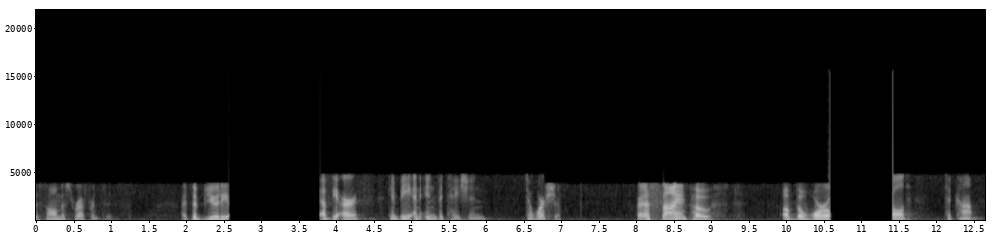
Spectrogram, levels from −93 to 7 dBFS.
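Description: At 2.58 s the sound cuts out abruptly in mid-flow and the output stays completely silent until 3.78 s, a gap of about 1.2 s. This is a playback stall. The player most likely ran dry of buffered audio or had its playback thread blocked, so nothing reached the output until it recovered. The sound then resumes.

From 3.78 s to 6.78 s the audio runs noticeably fast and high, then settles back to normal. This is catch-up at higher speed. To win back the time lost in the stall, the player resamples its backlog at 1.25 times normal rate. Because resampling moves speed and pitch together, everything is lifted by roughly four semitones for those three seconds.

Between 8.55 s and 8.65 s the sound briefly freezes into a held, fading tone or hiss before jumping ahead. This is a burst of packet loss. About 80 ms of audio never arrived in time. The receiver spent around 71 ms extending and fading the last thing it had, then resumed further along, so that stretch of the original is simply absent.

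At 10.11 to 10.15 s there is a tiny smear or wobble, a short concealed packet loss. Roughly 20 ms of the stream missed the decoder. The receiver patched the hole by continuing the preceding sound for about 19 ms and blending back into real audio, leaving a momentary blur rather than a gap.

At 10.58 s the output drops to silence again, another playback stall lasting about 0.85 s. The likely cause is again the player running out of data or being blocked. The sound comes back at 11.43 s.

From 11.43 s to the end the audio is sped up and raised in pitch once more. This second catch-up at higher speed again runs at 1.25 times normal rate, about four semitones sharp, as the player works through its backlog.

Throughout, the band stops at 4 kHz, which fits a narrowband G.711 A-law call codec at 64 kbps.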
